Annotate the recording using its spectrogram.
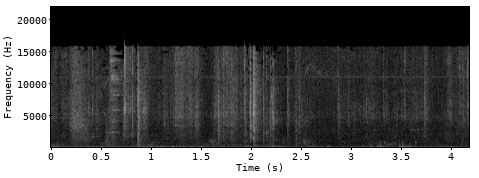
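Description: A run of small clicks and rattles from an acoustic guitar's bridge pins being levered out with string cutters while the slack strings are handled.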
